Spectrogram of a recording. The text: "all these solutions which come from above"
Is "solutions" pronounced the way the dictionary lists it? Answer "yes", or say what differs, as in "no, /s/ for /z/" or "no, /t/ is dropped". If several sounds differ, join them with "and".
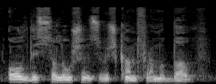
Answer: yes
